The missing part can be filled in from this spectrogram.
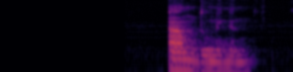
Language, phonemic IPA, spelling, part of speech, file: Dutch, /ˈandunɪŋə(n)/, aandoeningen, noun, Nl-aandoeningen.ogg
- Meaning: plural of aandoening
